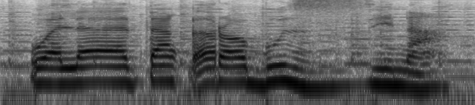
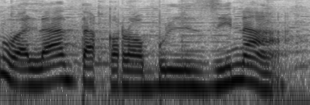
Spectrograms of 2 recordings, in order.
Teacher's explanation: Lam ta'rif bertemu dengan huruf za, maka dimasukkan tidak terbaca. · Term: idgham syamsiyah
